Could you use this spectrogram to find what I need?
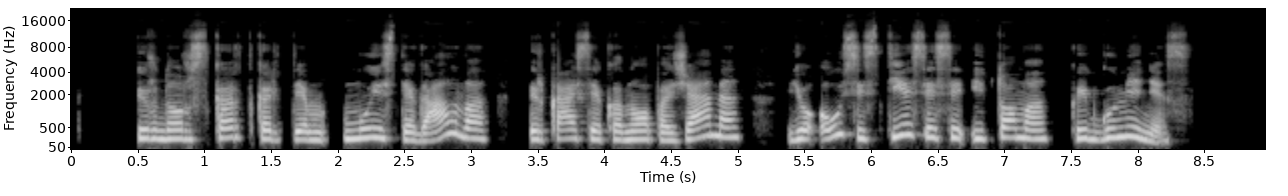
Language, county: Lithuanian, Alytus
